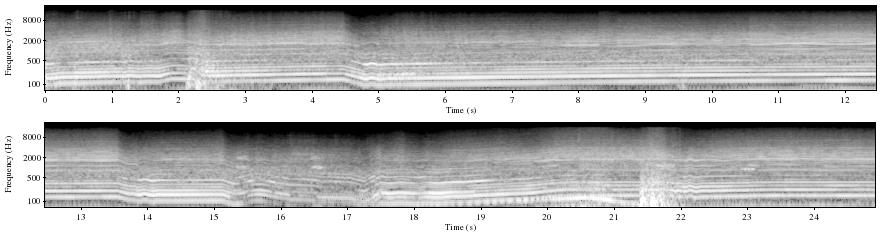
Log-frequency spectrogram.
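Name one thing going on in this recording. A motorcycle engine roars steadily, rising in pitch as it speeds up and dropping when it shifts gear or slows.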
